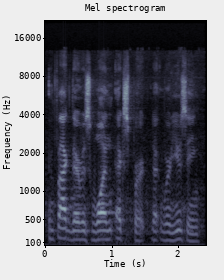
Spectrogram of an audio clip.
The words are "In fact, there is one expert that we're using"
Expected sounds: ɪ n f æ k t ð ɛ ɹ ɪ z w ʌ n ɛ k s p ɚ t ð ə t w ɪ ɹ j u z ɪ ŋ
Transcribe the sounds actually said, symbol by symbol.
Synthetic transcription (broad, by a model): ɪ n f æ k t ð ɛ ɹ ɪ z w ʌ n ɛ k s p ɚ t ð ə t w ɪ ɹ j u z ɪ ŋ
